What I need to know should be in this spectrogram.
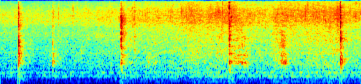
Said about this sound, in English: turkey is cooking pretty good here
